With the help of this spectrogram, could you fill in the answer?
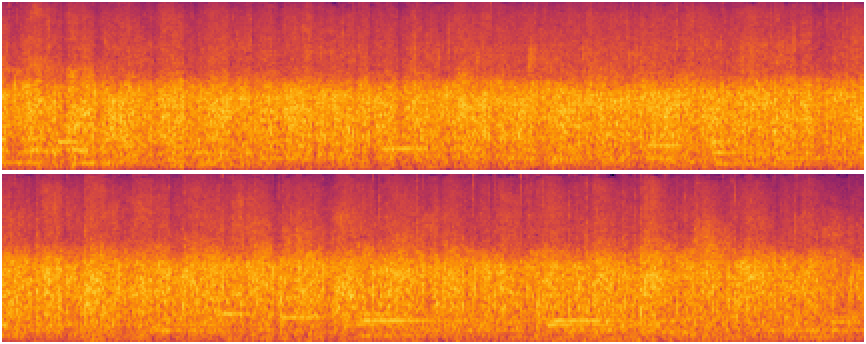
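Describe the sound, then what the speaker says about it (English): An audience at an art salon opening ceremony applauds loudly and steadily, a dense wash of clapping that holds at full strength for the whole stretch. "maybe recognize them now with a round of applause"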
